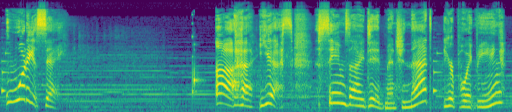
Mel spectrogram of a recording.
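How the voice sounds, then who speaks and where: A woman's voice: high voice, sing-song, drawn-out words, pauses often, faint music behind, full character voice. A woman voicing a playful, mischievous young male bard in a video game, with a teasing, theatrical way of talking. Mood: persuasive, playful. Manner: theatrical, teasing, grandiose phrasing.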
